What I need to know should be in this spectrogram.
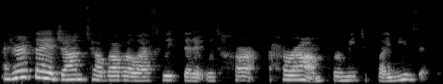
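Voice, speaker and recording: A woman's voice: mid-range voice, lively intonation, normal speed, a little hiss or hum, natural voice. A woman voicing an earnest, questioning young schoolgirl in a storybook. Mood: puzzled. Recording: slightly dull, lo-fi recording.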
